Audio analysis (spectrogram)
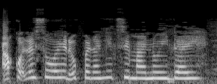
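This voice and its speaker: A woman's voice: sits high, level tone, brisk, soft background music, lightly acted. A woman playing a sweet, cautious schoolgirl and devoted younger sister in a Filipino Bisaya radio drama. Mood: hesitant.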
